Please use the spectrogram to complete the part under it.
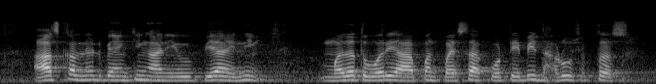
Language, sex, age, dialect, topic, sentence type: Marathi, male, 18-24, Northern Konkan, banking, statement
